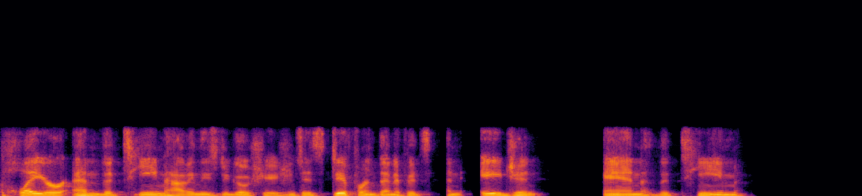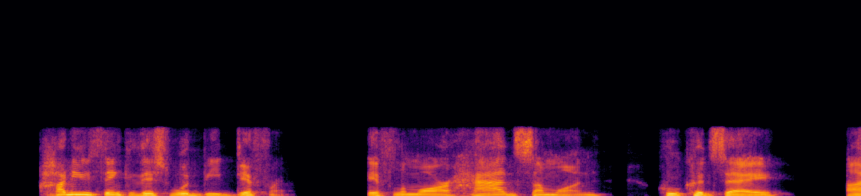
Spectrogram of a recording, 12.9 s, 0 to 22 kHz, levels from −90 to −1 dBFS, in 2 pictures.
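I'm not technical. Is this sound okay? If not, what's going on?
No, not quite. The speech has been squeezed through the Speex codec, an older compression scheme from internet calls and game chat, and the damage is plainly audible from start to finish. It saves data by rebuilding the voice from a rough model instead of keeping the real waveform, so the speech comes out grainy and hoarse. On top of that, nothing above about 7.7 kHz survives, which takes the crisp edge off the sound.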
